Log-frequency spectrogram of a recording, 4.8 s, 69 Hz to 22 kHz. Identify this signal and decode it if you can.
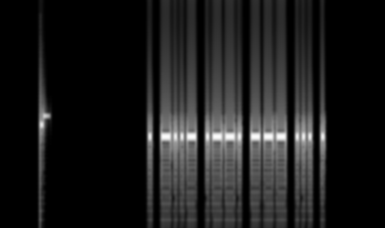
Morse code, heard as a keyed tone, about 30 wpm, 700 Hz. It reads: EXPOSE
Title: Six Letter Words - 30wpm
